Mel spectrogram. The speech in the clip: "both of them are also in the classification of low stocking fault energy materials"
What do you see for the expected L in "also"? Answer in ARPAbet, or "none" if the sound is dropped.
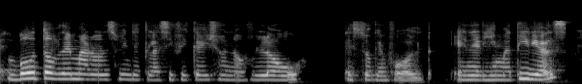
N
